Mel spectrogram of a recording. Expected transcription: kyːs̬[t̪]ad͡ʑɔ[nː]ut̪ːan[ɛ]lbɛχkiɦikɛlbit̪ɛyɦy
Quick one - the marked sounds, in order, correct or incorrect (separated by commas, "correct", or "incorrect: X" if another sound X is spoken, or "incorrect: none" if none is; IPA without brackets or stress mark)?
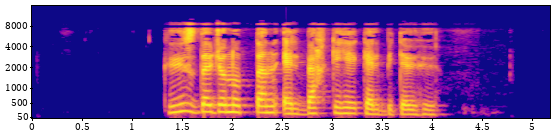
incorrect: d̪, incorrect: n, correct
